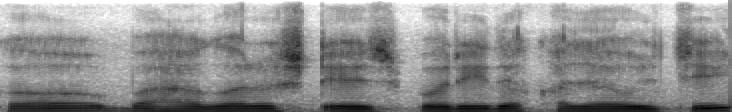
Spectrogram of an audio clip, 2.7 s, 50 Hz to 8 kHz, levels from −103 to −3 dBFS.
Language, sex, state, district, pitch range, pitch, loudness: Odia, female, Odisha, Nuapada, 155-165 Hz, 160 Hz, -14 LUFS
